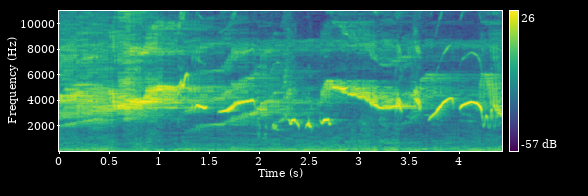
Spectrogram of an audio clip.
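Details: Slowed Oriental magpie-robin song meant to goad a quiet bird into singing and fighting: bright whistled notes, many arching slurs and looping phrases, continuous and layered, high-pitched throughout with no background sounds.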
